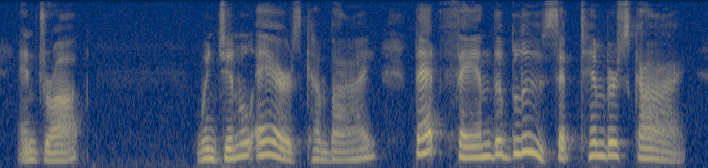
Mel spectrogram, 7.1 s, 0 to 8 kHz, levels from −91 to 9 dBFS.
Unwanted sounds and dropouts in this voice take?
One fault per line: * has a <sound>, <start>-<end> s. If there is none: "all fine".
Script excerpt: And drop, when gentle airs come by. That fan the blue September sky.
all fine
